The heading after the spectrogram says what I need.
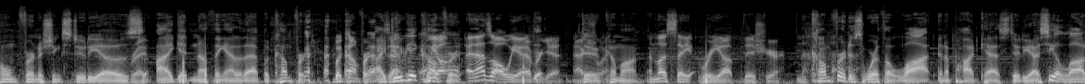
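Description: Four loud pops cut through the sound: a pair between 1.83 and 2.08 s, then single ones at 5.23 to 5.26 s and 7.06 to 7.08 s, each peaking around 20 dB above the material. The likely cause is a brief voltage jolt, such as a switch, static discharge or driver glitch, which the following circuitry turns into a short thump. Unlike a dropout or an edit splice, nothing is missing: the sound runs on unbroken beneath each pop.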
